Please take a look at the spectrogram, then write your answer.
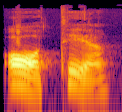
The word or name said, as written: AT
